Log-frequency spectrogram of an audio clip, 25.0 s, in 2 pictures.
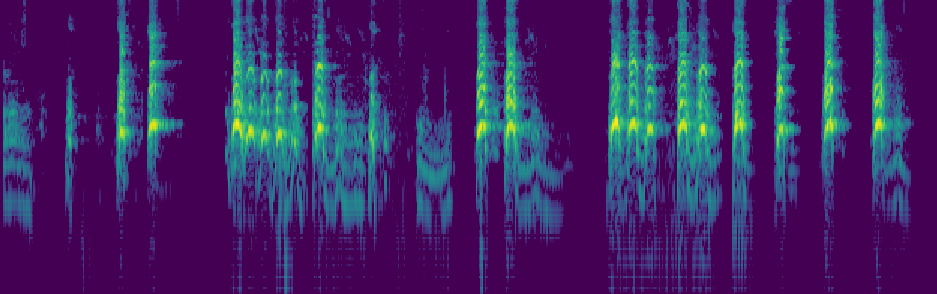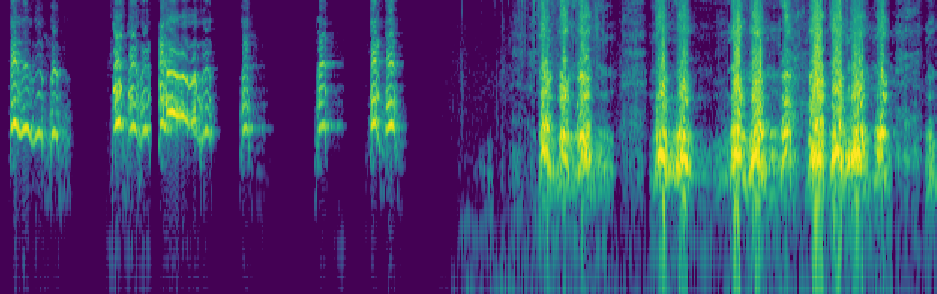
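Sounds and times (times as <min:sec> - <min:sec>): dog barking: 0:00.8 - 0:02.4, 0:03.0 - 0:05.2, 0:06.3 - 0:07.2, 0:08.1 - 0:18.0, 0:19.6 - 0:24.9.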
